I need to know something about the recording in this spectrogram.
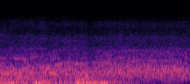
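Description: A body thuds heavily onto a padded mat.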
